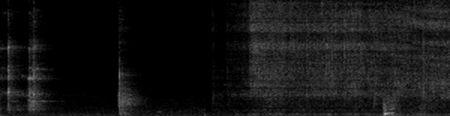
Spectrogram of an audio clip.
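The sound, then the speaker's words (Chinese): A few sharp clinks of dishes, then a kitchen tap turns on and water runs in a steady hiss into the sink as someone washes dishes, with another brief clatter partway through. “我洗碗呢，你凑过来干什么？”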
